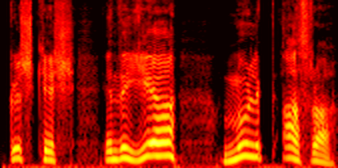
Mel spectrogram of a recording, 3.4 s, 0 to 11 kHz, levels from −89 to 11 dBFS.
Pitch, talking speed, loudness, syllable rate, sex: 185 Hz, 90 wpm, -17 LUFS, 3.7 syllables/s, male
